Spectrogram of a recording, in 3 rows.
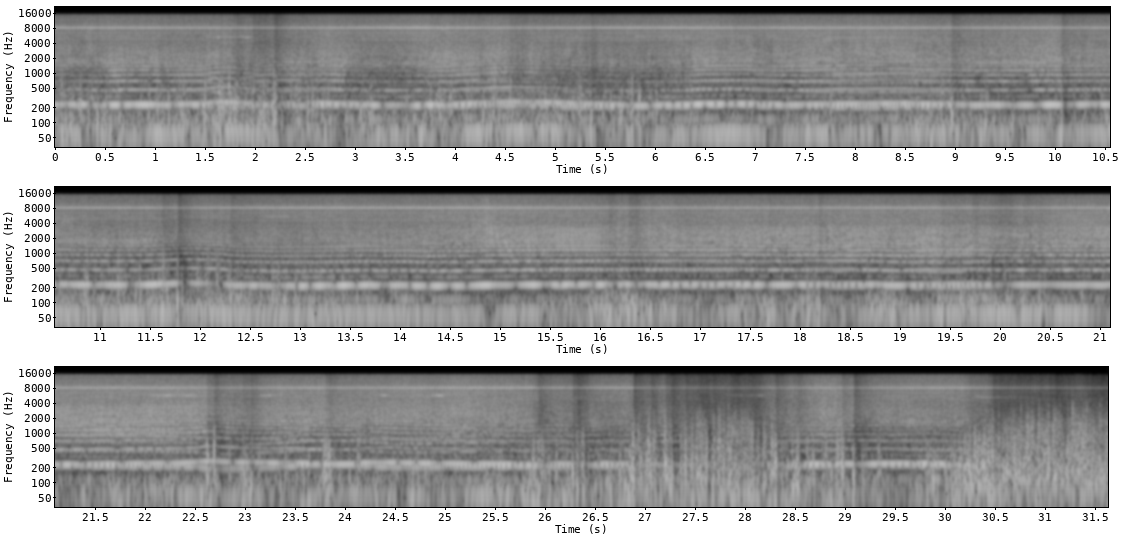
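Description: DJI F550 hexacopter's six electric motors and propellers whining in flight, heard from the camera on the craft, the pitch sliding up and down as the throttle changes. Near the end a wind rush on the microphone grows and masks the motor tone.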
